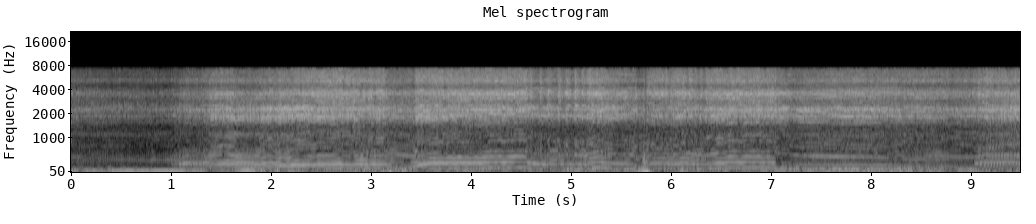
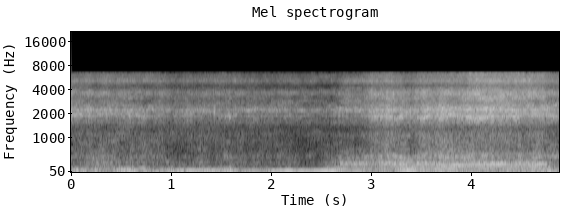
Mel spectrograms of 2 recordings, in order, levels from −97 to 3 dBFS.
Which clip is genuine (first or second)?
first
